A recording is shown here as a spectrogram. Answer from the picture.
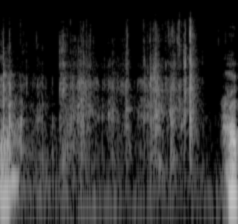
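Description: Plastic protective film on a wireless earbud charging case crinkling as the case is handled and pulled from its cardboard tray, in irregular crackles with a sharper crack just before the end.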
